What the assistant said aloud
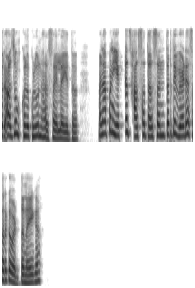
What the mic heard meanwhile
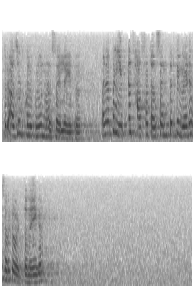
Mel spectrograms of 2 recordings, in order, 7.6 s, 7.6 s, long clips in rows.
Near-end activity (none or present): none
